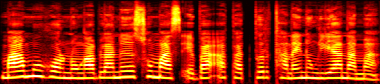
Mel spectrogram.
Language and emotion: Bodo, neutral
